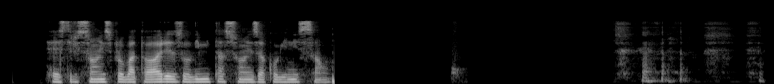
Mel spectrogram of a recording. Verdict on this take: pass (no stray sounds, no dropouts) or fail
fail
